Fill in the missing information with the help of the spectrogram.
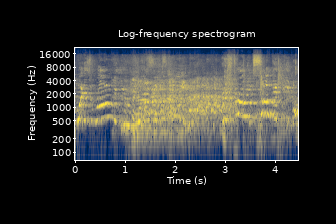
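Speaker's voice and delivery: shrieking high, laughing disbelief; losing it. Retold or imitated. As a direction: lose it completely, voice cracking up. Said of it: "And I'm losing it".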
